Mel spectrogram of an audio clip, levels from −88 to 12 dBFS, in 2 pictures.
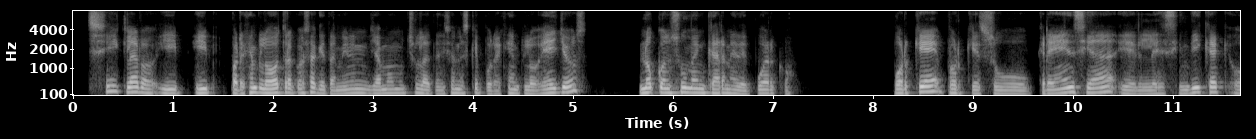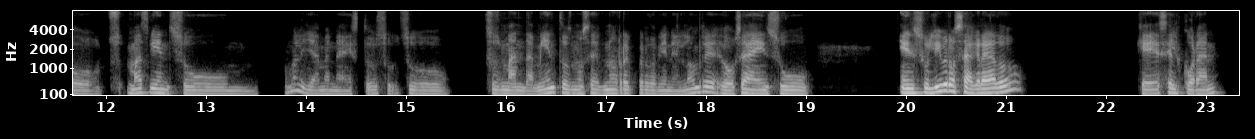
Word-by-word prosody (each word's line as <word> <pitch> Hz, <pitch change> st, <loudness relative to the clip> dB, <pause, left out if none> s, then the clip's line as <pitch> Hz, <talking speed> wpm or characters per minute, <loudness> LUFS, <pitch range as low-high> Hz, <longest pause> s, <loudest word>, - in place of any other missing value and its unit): Sí, 195 Hz, +1 st, -2 dB
claro, 170 Hz, -6 st, +2 dB
y 130 Hz, -1 st, -1 dB
y 140 Hz, 0 st, +3 dB
por 130 Hz, -2 st, -3 dB
ejemplo, 145 Hz, 0 st, +4 dB
otra 150 Hz, +1 st, +3 dB
cosa 145 Hz, +3 st, -1 dB
que 130 Hz, -2 st, -3 dB
también 125 Hz, +4 st, -2 dB
llama 125 Hz, +2 st, -1 dB
mucho 135 Hz, +2 st, -6 dB
la 130 Hz, -, +1 dB
atención 120 Hz, +3 st, -4 dB
es 130 Hz, -, -5 dB
que, 150 Hz, -, -5 dB
por 110 Hz, -5 st, -6 dB
ejemplo, 120 Hz, 0 st, -3 dB
ellos 170 Hz, -, +2 dB, 0.5 s
no 155 Hz, +3 st, +4 dB
consumen 145 Hz, -1 st, +3 dB
carne 135 Hz, -3 st, -1 dB
de 110 Hz, -, -2 dB
puerco, 125 Hz, +3 st, -5 dB, 0.9 s
¿por 135 Hz, -1 st, +1 dB
qué? 185 Hz, +2 st, +6 dB
Porque 140 Hz, -4 st, -3 dB
su 115 Hz, -3 st, -3 dB
creencia, 155 Hz, +7 st, +2 dB
eh, 120 Hz, -3 st, -3 dB
les 115 Hz, +1 st, -4 dB
indica 165 Hz, +7 st, +2 dB
que, -, -, -23 dB
o 110 Hz, -3 st, -7 dB
s -, -, -4 dB
más 145 Hz, +1 st, -1 dB
bien 140 Hz, -4 st, +1 dB
su, 110 Hz, -3 st, -5 dB, 0.2 s
¿cómo 195 Hz, +7 st, -7 dB
le 185 Hz, -, -3 dB
llaman 115 Hz, -2 st, -6 dB
a 105 Hz, -1 st, -8 dB
esto? 115 Hz, +3 st, -7 dB
Su 110 Hz, -2 st, -7 dB
su 115 Hz, -4 st, -6 dB, 0.4 s
sus 125 Hz, -2 st, -3 dB
mandamientos, 120 Hz, +6 st, 0 dB
no 125 Hz, -1 st, -2 dB
sé, 130 Hz, +2 st, -3 dB
no 125 Hz, +1 st, 0 dB
recuerdo 125 Hz, -1 st, -3 dB
bien 110 Hz, -1 st, -4 dB
el 105 Hz, +1 st, -6 dB
nombre, 165 Hz, +3 st, 0 dB
o 115 Hz, -1 st, 0 dB
sea, 125 Hz, -1 st, +2 dB
en 120 Hz, -, 0 dB
su 120 Hz, -1 st, 0 dB, 0.9 s
en 145 Hz, 0 st, +7 dB
su 150 Hz, +2 st, +3 dB
libro 200 Hz, +7 st, +8 dB
sagrado 165 Hz, -, +5 dB, 1.1 s
que 125 Hz, 0 st, +1 dB
es 130 Hz, -, -5 dB
el 140 Hz, -4 st, +1 dB
Corán, 125 Hz, +4 st, -2 dB
130 Hz, 170 wpm, -21 LUFS, 115-150 Hz, 1.1 s, libro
